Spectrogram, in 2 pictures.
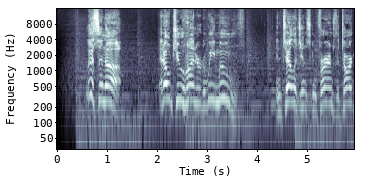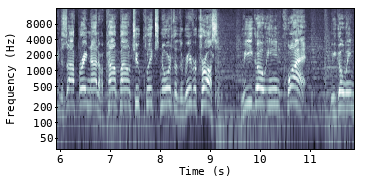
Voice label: Character Voice, Gruff Authoritative Military Detective Fantasy Western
